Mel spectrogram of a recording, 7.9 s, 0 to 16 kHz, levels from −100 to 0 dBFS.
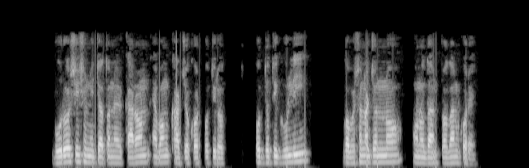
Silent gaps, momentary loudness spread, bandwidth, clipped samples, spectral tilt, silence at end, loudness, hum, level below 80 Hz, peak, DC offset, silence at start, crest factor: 3.48-3.82 s, 4.79-5.13 s, 6.10-6.19 s; 7 LU; 7.8 kHz; under 0.1%; -6.5 dB/octave; 0.8 s; -19 LUFS; none; -52 dBFS; -2 dBFS; under 0.1%; 0.8 s; 18 dB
